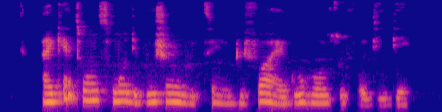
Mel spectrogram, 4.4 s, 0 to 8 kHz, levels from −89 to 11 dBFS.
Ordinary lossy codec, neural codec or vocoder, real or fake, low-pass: none; none; real; none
